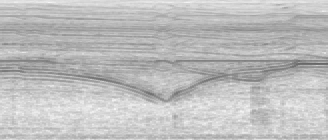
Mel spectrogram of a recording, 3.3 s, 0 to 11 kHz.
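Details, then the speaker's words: DJI Phantom 2 drone after ECU/motor replacement, motor lock-up fixed; in flight mode the high motor whine dips smoothly with deceleration and climbs evenly with acceleration, all motors balanced, no rasp or stutter: normal motor run. "And the problem that we had earlier with the motor locking up is no longer the issue. You can see everything spins properly now."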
